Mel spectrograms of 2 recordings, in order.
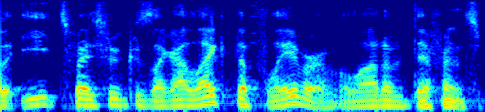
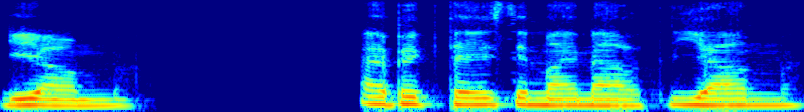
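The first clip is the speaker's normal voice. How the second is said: fake yawn while talking; 2 semitones higher, 4 dB louder than usual. Mocking the other speaker's yawning, mock yawning. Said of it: "are you making fun of me yawning".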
